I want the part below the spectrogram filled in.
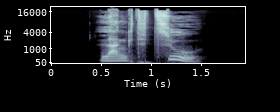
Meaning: inflection of zulangen: 1. second-person plural present 2. third-person singular present 3. plural imperative
- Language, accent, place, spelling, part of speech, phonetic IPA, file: German, Germany, Berlin, langt zu, verb, [ˌlaŋt ˈt͡suː], De-langt zu.ogg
